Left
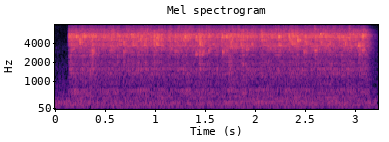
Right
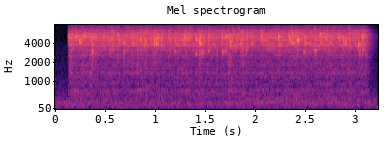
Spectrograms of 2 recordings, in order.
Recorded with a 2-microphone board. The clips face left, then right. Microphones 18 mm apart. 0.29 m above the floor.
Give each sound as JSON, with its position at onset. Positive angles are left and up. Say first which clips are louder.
{"t": 0.1, "sound": "frying", "louder": "right 1 dB", "side_deg": -15, "distance_m": 0.9}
